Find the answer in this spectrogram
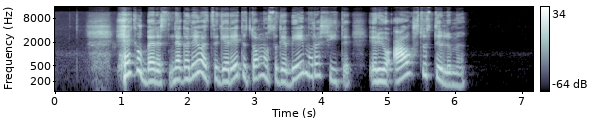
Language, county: Lithuanian, Marijampolė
